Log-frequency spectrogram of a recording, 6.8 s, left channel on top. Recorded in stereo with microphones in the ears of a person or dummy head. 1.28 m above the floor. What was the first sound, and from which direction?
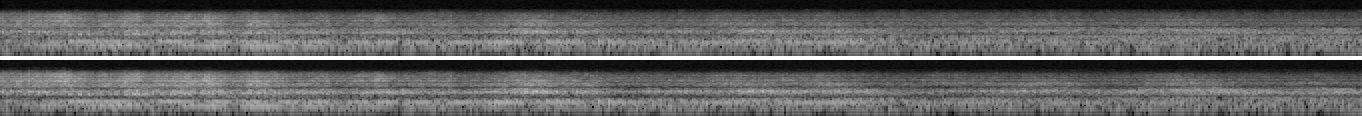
An aircraft, 20° right (ahead or behind).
